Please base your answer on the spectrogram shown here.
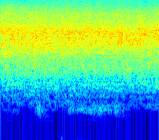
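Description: Potatoes tipped into hot oil seasoned with asafoetida for a Bengali samosa filling give a steady, loud, close hiss and sizzle that continues evenly throughout, with a faint low bump partway through.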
